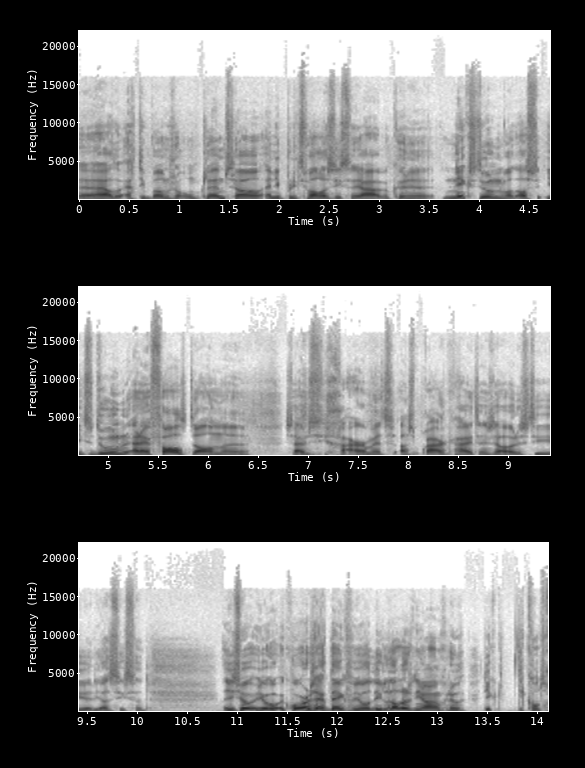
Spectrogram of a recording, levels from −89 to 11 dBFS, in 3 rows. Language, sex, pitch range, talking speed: Dutch, male, 125-170 Hz, 250 wpm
